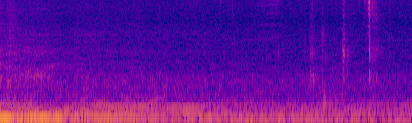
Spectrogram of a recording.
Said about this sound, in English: little revving of a fucking Harley for you there as a cheers as well. Like, do I live in Sturgis? No, but it feels like it some days. Anytime I try to record, there's always fucking choppers going by.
